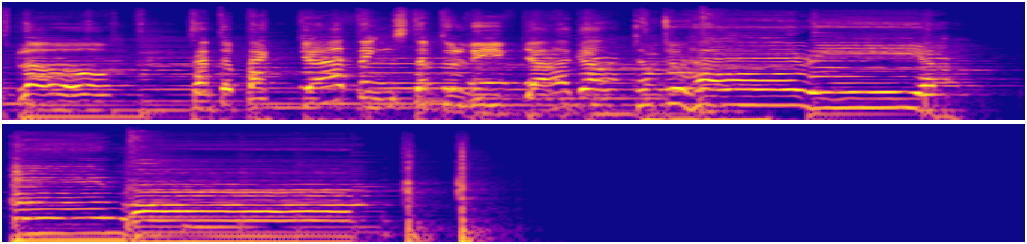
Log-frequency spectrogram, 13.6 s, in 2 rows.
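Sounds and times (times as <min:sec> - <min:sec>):
tenor singing: 0:00.0 - 0:09.5.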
